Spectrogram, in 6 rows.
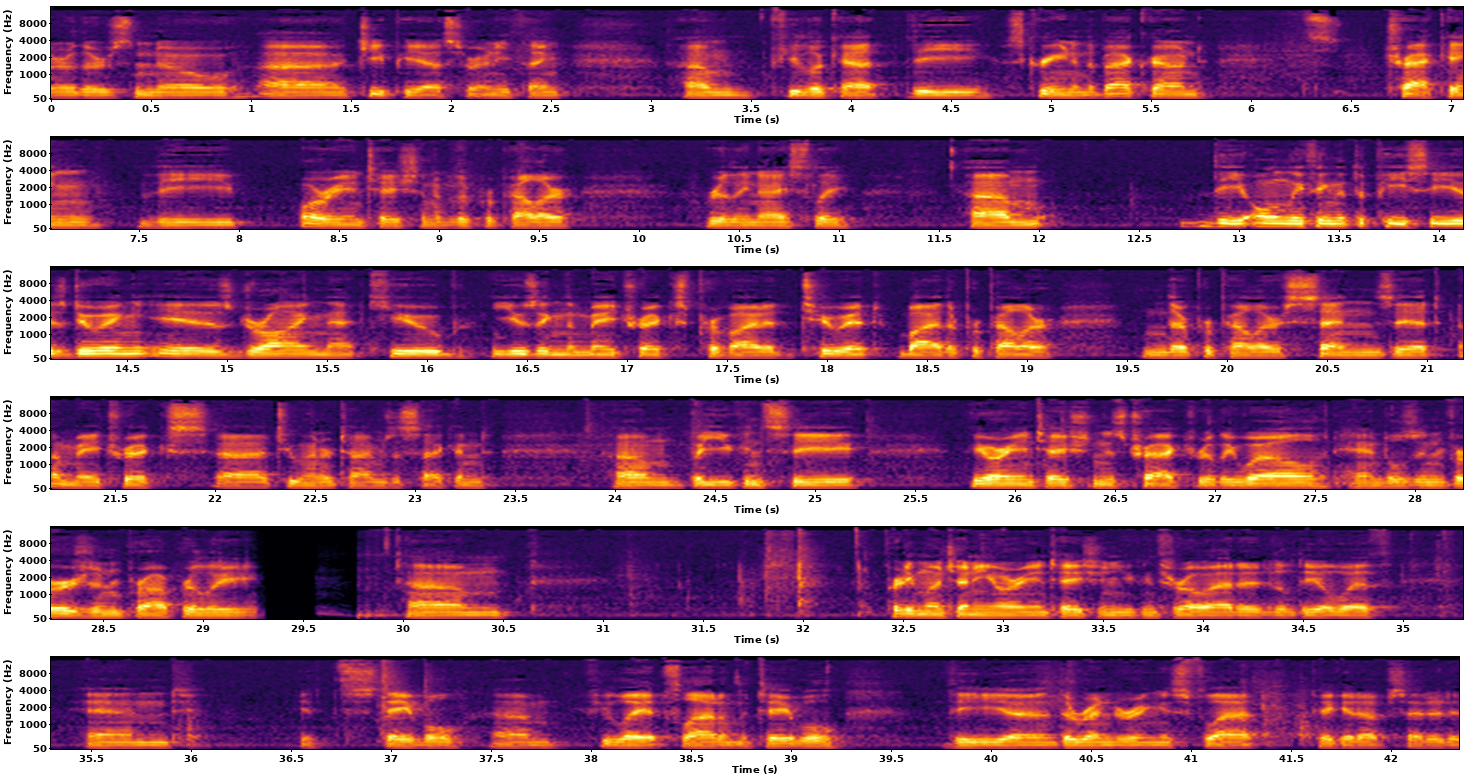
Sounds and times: Speech: 0.0 - 9.7, 10.3 - 12.1, 12.7 - 23.4, 24.0 - 29.3, 29.9 - 30.6, 32.3 - 42.3.

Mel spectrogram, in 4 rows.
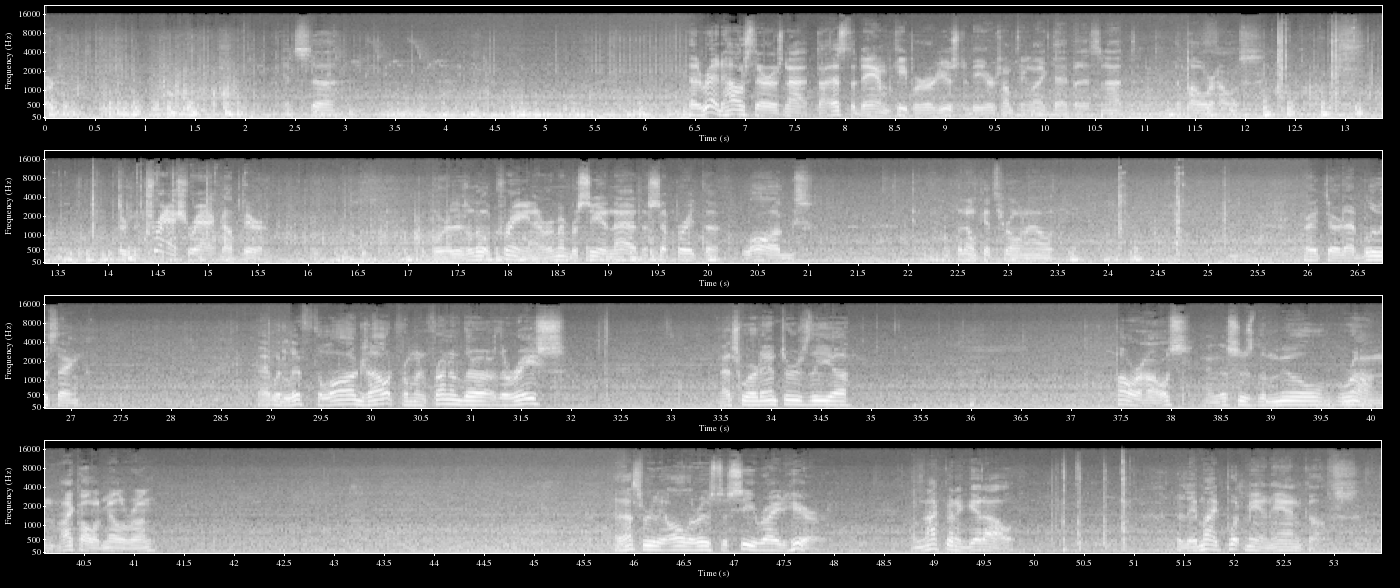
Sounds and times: Outside, rural or natural: 0.0 - 53.4
Speech: 2.4 - 3.0, 6.4 - 12.2, 14.1 - 15.6, 17.2 - 21.1, 22.5 - 23.6, 26.0 - 27.2, 28.8 - 32.0, 33.4 - 34.8, 37.4 - 41.2, 45.8 - 48.0, 48.8 - 49.8, 51.4 - 53.3.

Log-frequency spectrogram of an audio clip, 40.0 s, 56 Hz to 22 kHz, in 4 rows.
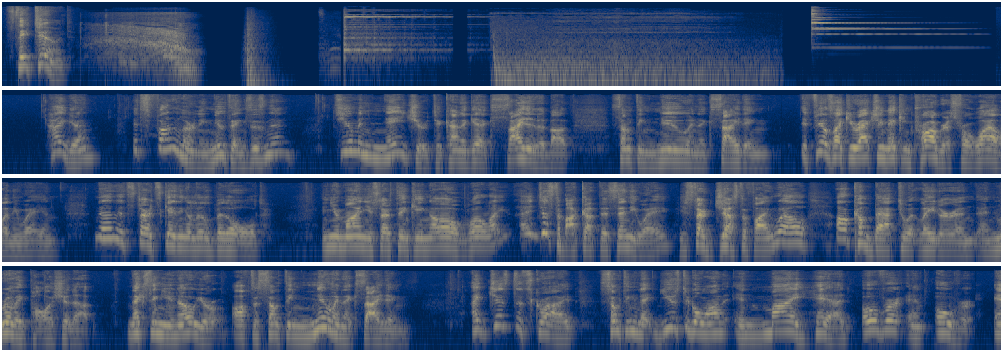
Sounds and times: Speech: 0.0 - 0.7, 10.4 - 34.1, 34.7 - 39.9.

